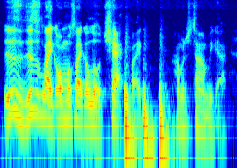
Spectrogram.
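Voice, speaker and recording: A man's voice: a little high, very animated, very fast, sharp tone, a little hiss or hum. A man hosting a livestream, asking a guest questions in a playful, jokey way. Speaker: livestream host. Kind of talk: interview questions, casual.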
